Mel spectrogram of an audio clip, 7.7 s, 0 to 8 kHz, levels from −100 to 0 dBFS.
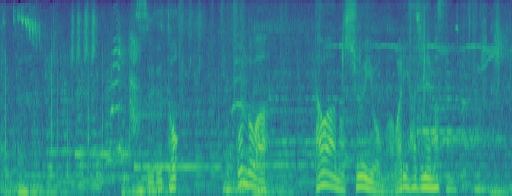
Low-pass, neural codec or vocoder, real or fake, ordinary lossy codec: none; none; real; none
